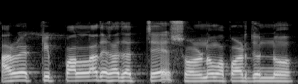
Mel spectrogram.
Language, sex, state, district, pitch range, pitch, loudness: Bengali, male, Assam, Hailakandi, 155-180 Hz, 170 Hz, -14 LUFS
